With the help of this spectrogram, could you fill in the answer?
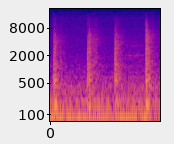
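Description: Four hollow taps on top of a golden-brown raisin bread loaf fresh from 30 minutes in a 350°F oven. Each tap is a short, dull knock with a low thud and a brief mid-frequency click. The hollow sound shows the loaf is done baking.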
